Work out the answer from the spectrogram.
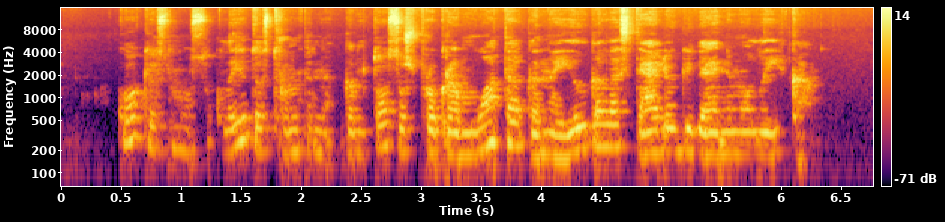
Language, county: Lithuanian, Utena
